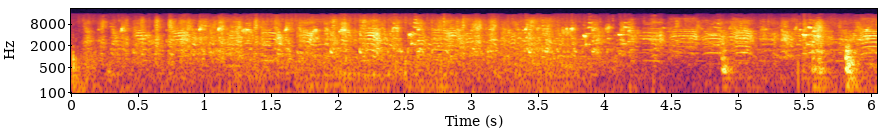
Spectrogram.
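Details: Zebra finches chattering with many short nasal honks and beeps, punctuated by wingbeats and a few sharper clicks near the end.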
